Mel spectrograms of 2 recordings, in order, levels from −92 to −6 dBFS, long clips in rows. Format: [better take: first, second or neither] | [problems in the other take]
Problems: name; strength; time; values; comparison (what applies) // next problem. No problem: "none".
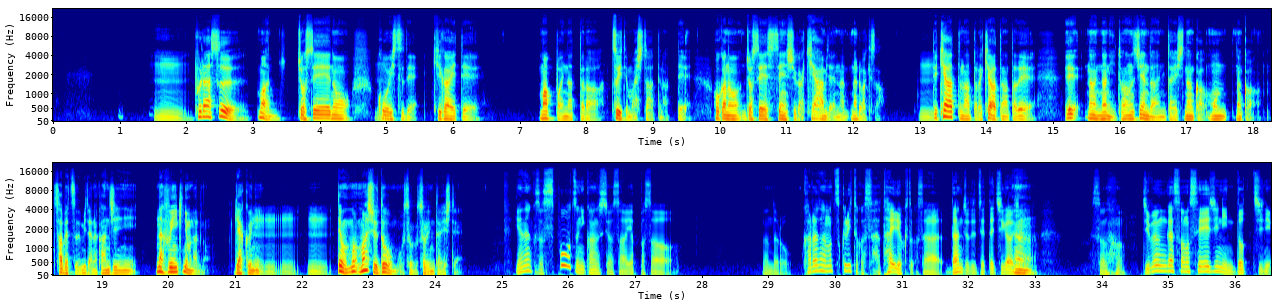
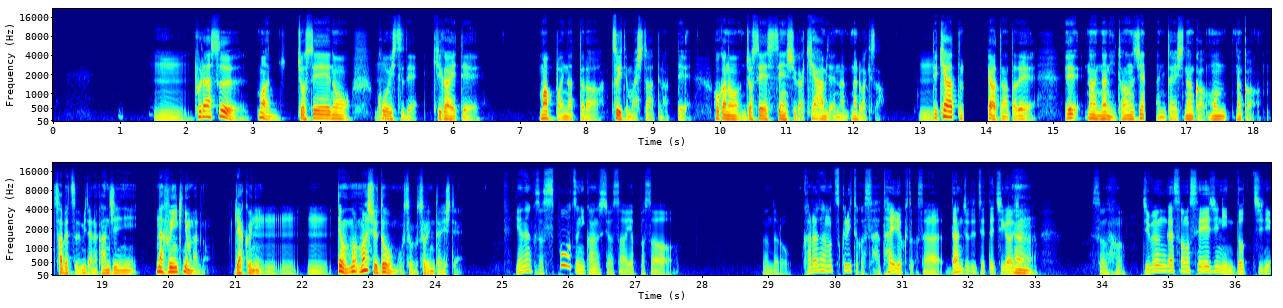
first | audio cutting out; at 14 s and at 16 s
